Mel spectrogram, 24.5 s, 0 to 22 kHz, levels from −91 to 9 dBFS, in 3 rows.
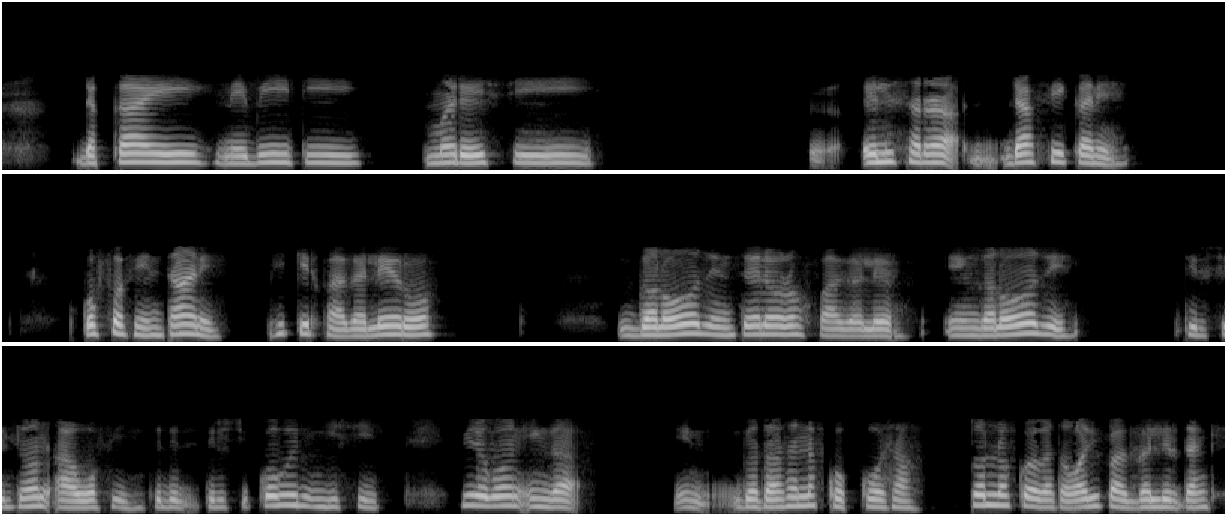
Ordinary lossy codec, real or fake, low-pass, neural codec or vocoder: AAC, 24 kbps; real; 3.6 kHz; none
